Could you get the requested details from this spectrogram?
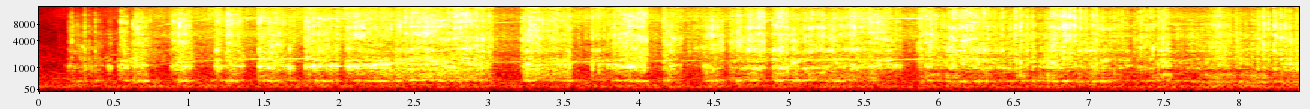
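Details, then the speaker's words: Harsh, continuous grinding and rasping with brief pauses as a power float files a roughly 10–12-year-old horse's teeth. The mouth is held open in a speculum while the ramp at the back of the mouth is relieved, with rests to ease TMJ strain. "So with me having opened his mouth a little bit wider to work in the back of his mouth, I need to make sure once I do relieve this ramp in the back to let him close his mouth up a little bit, give him a break, and then go back in and work on the next areas."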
